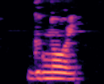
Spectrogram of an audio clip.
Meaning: 1. pus 2. manure, dung
- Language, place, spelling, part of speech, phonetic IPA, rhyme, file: Russian, Saint Petersburg, гной, noun, [ɡnoj], -oj, LL-Q7737 (rus)-гной.wav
